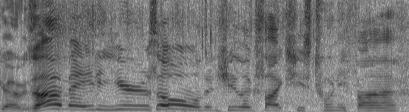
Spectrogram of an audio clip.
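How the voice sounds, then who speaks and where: Noticeable background noise sits under this recording. A man talks at a fairly quick pace with lively intonation. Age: 60s. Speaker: fruit grower. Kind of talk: casual walkthrough tutorial. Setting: outdoors. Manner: halting, many fillers.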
